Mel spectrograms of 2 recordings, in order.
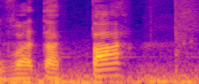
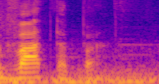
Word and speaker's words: vatapá: O vatapá tem um acento no a para falar que você fala vatapá e não váapa ou vatapa, entendeu? É vatapá. E aí a sílaba tônica, ela tem um acento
